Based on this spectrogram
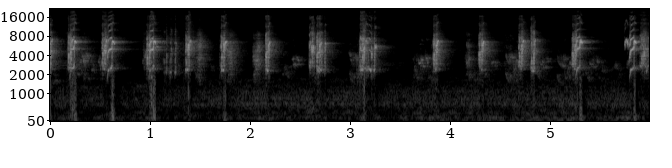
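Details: A group of lovebirds pushing each other away, giving a steady series of short, shrill, high-pitched squawks, about two per second, with faint low room hum underneath.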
